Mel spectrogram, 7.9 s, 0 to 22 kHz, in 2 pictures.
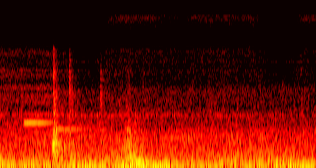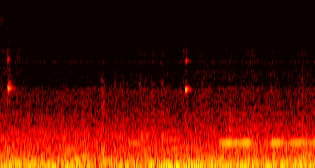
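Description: Tobu 10030 series electric train running, heard from inside the car: a steady low rumble of wheels on rail, with a few sharp knocks in the first two seconds.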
